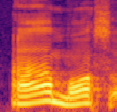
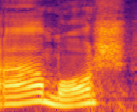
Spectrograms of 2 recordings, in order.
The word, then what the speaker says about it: Amos: Emsiger Selke, moin Strömer, kannst du bitte den guten Knipser, Betonung liegt auf gut, davon in Kenntnis setzen, dass Amos Pieper Amos und nicht Amosch sowie Nabi Keita Nabi und nicht Nabi Keita ausgesprochen werden.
